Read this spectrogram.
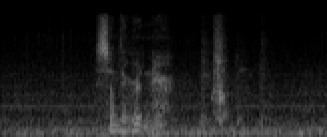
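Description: A man speaks calmly and briefly.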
